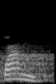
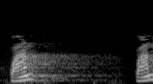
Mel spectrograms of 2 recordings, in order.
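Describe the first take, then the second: First: The syllable is said with a level tone. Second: The syllable is said with a rising tone. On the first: It means observing with ordinary eyes. "vẫn một chữ đấy nhưng mà đọc là quan" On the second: It means contemplating with the mind's eye of wisdom. "Quán là gì?"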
